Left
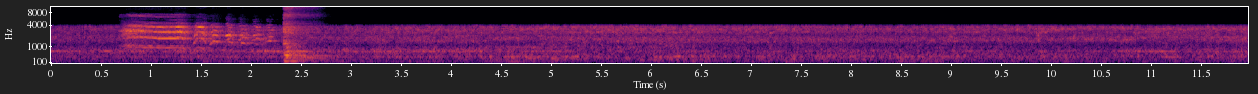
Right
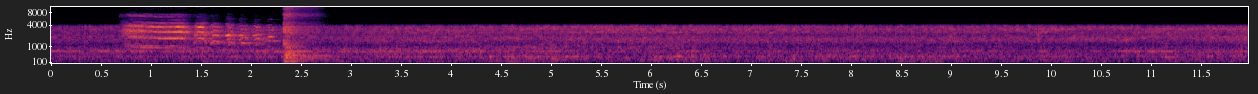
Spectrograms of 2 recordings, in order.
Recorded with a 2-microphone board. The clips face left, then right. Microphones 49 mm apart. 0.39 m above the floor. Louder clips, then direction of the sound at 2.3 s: Left 3 dB; centre (ahead or behind).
